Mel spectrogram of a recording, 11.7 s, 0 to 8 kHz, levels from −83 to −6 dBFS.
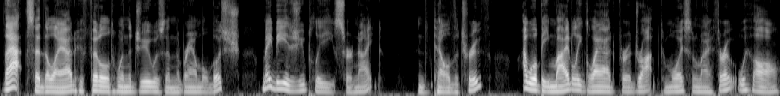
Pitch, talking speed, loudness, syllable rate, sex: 110 Hz, 200 wpm, -24 LUFS, 4.6 syllables/s, male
